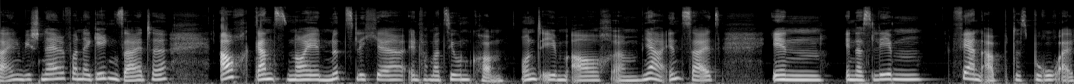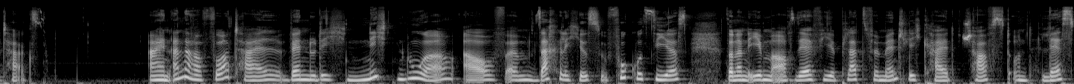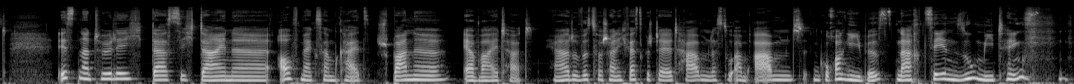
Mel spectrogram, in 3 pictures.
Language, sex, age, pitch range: German, female, 20-39, 190-225 Hz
